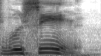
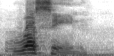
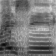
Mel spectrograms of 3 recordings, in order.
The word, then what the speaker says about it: Racine: Uh, it's it's pronounced Rusine. I'm pretty sure it's pronounced Rusine. But either way, I don't live there, so I'm not gonna I'm not gonna argue with you. Rusine, Racine, either way, the the uh, sheriffs in this county actually uh, had some courage and they did what was right.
